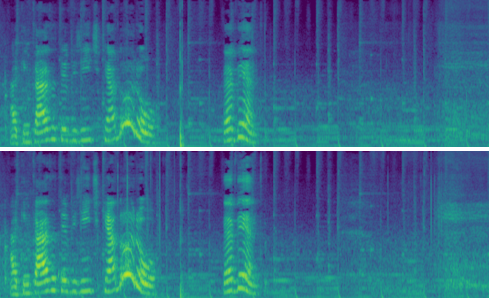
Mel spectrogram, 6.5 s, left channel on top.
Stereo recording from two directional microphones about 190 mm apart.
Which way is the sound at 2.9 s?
20° right (ahead or behind).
